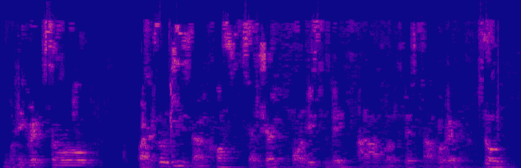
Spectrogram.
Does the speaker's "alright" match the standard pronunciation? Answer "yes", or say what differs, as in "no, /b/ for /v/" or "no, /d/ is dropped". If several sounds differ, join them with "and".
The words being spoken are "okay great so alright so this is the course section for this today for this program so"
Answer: no, /l/ is dropped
